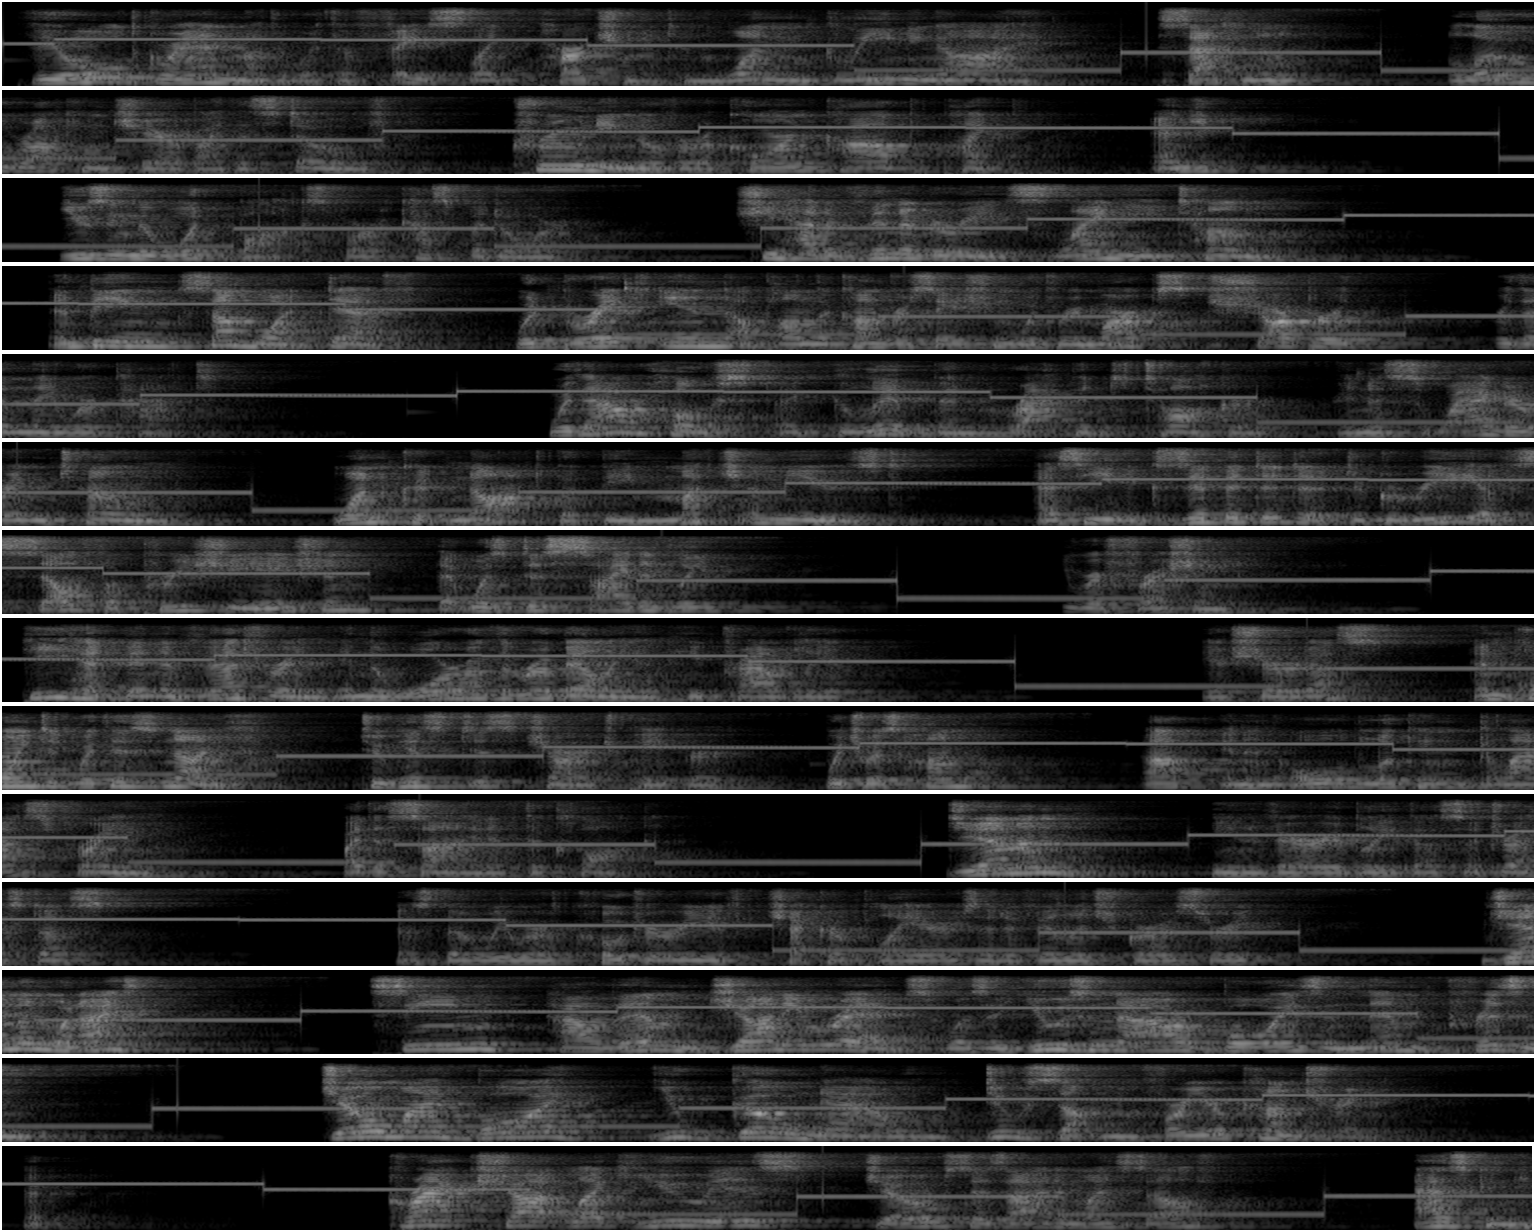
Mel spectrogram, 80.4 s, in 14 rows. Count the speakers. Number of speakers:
1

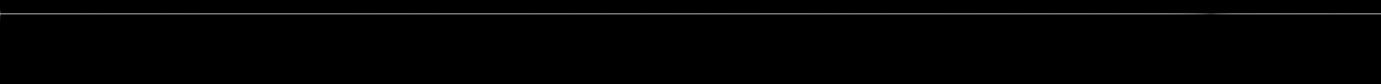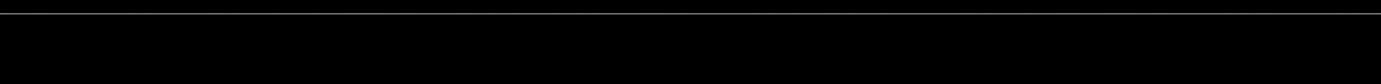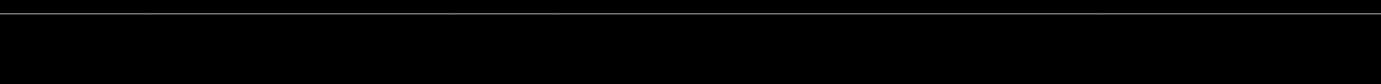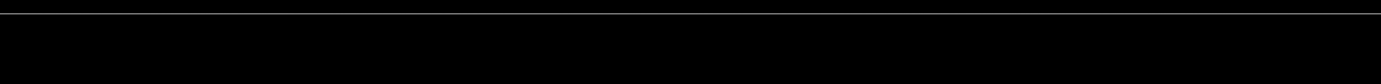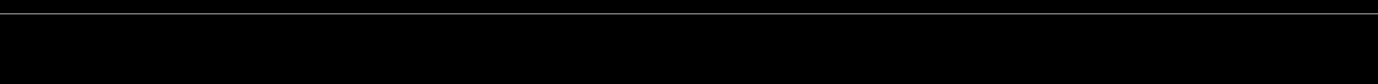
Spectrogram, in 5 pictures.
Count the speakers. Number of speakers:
0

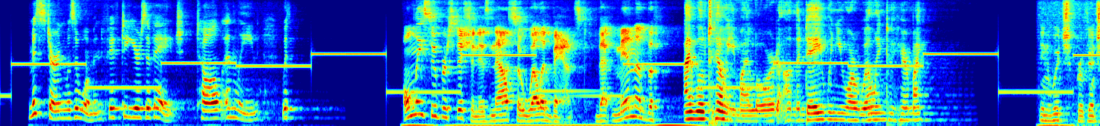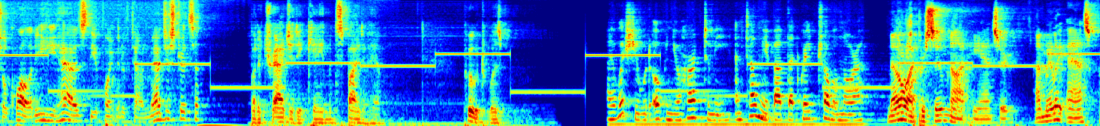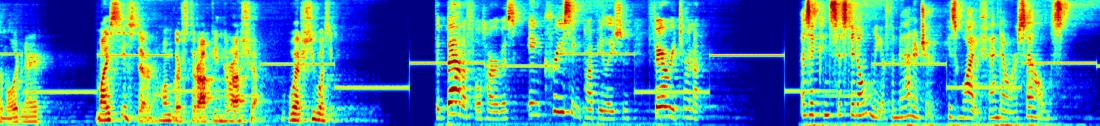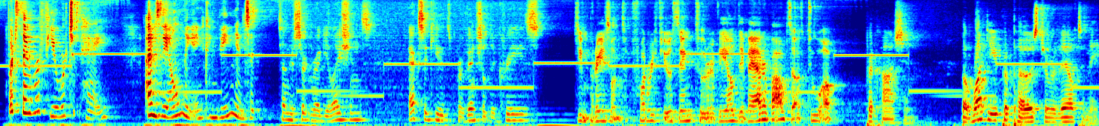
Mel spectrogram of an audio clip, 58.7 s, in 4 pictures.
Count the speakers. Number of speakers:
10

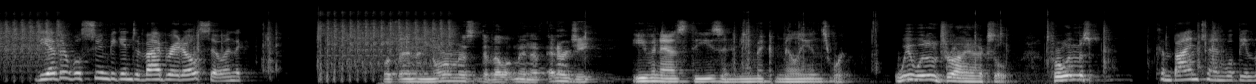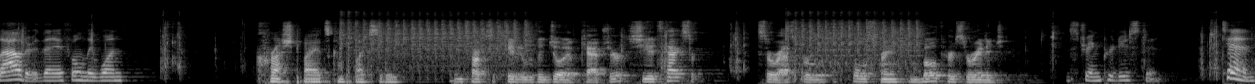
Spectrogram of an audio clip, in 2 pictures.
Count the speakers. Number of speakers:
4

